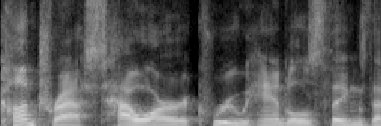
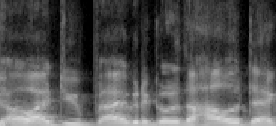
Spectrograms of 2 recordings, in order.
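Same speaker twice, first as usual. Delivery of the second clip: put-on drunken slurring speech. Acting out a drunk person on shift answering a coworker, imitating drunk slurring. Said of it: "you're slurring".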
